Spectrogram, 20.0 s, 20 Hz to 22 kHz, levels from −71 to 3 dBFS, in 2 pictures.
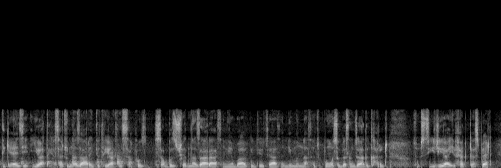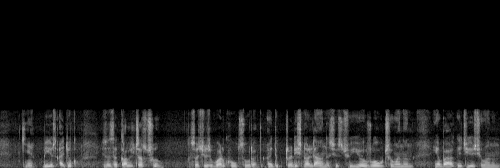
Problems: background sounds at intervals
